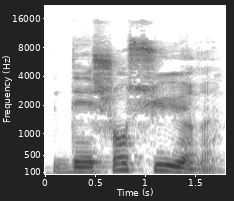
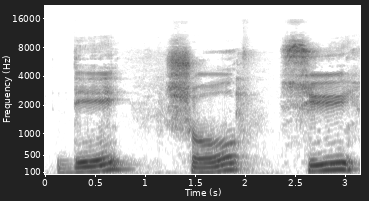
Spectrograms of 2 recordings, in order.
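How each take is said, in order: First: Said in the usual way. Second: "chaussures" split into chau... ssu... re; very slow, high des... chau... ssu... re; syllable by syllable. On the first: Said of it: "Je dis le mot". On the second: Shown as a demonstration. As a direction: beat out each syllable of chaussures. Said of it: "Je frappe les syllabes".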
